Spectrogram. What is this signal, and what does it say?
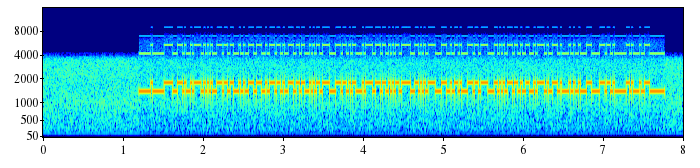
TTY/TDD text telephone tones (45.45 baud Baudot), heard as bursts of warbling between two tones, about 400 Hz shift, 1600 Hz centre, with hum. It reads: THEY CAN ALSO BE STRONG OR WEAK. GA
